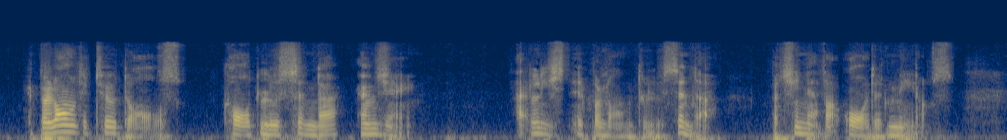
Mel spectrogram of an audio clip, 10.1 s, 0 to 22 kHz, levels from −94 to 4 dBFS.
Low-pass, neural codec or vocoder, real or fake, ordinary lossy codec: 7.2 kHz; vocoder, 22.05 kHz, 80 mel bands, Vocos; fake; AAC, 32 kbps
